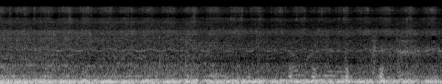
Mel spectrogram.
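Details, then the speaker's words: 1972 Monte Carlo with an LS swap: deep, steady V8 rumble with a slight lope and an occasional light blip, settling into an even, healthy idle. "that smile made all it worth it it sure did sounds good"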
